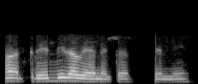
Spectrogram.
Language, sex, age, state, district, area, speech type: Marathi, male, 30-45, Maharashtra, Ratnagiri, rural, conversation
